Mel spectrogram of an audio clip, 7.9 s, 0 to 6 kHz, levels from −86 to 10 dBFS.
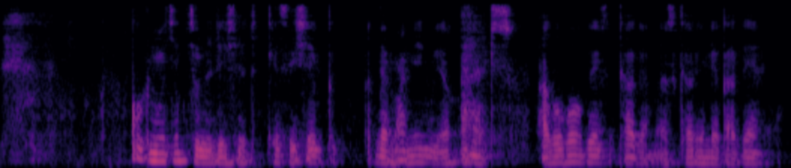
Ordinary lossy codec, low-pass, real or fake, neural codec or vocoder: MP3, 24 kbps; 5.4 kHz; fake; codec, 16 kHz, 1 kbps, FunCodec, trained on Chinese and English, 50 frames a second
